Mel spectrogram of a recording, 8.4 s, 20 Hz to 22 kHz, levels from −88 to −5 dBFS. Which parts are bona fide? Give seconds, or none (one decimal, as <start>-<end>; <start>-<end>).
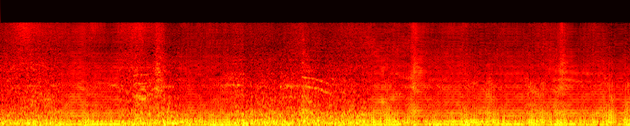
0.0-0.8; 1.6-2.4; 3.1-4.9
